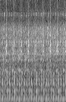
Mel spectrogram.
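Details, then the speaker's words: Hyundai/Honda Xcent diesel after an engine overhaul by another mechanic: lumpy, uneven clatter at idle with a stumbling rhythm. It is misfiring and blowing black smoke, with a bad noise. The EGR was due for cleaning; the cause is not confirmed. "और यह इसके net मैंने ऐसी आवाज़ ए रही है बिल्कुल गाड़ी मिसिंग कर रही है ब्लैक स्मोक कर रही है"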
